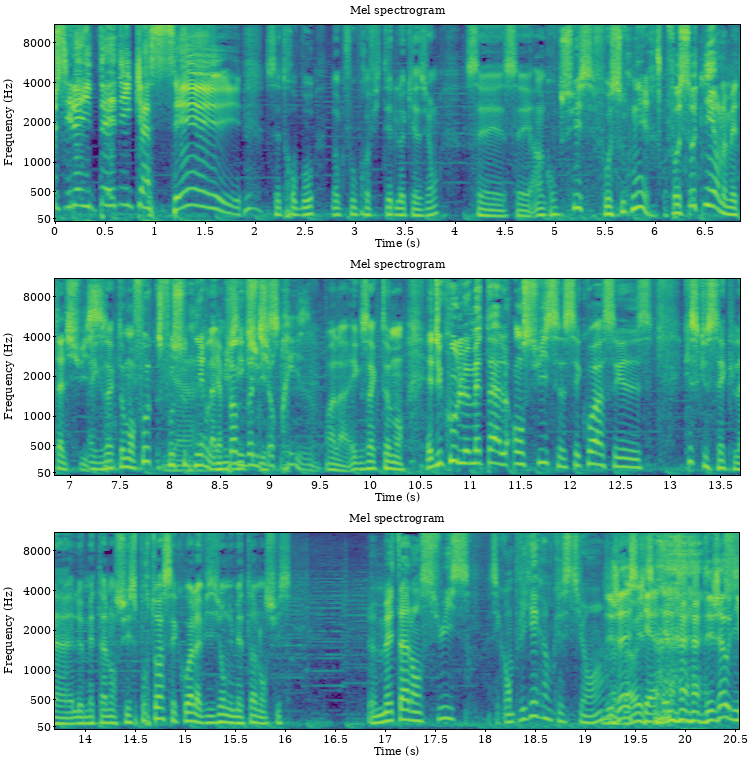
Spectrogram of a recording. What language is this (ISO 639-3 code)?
fra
